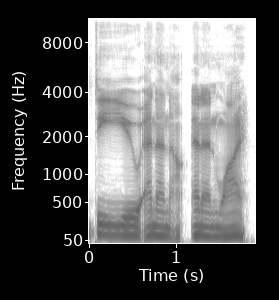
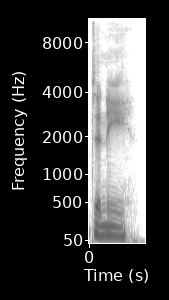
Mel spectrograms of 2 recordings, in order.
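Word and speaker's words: D'ni: spell this age as D-U-N-N-Y. So in the later games it's actually spelled differently. It's spelled D''N-I, but it's still pronounced Dunny, no matter what. Like it's not Denis or something.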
